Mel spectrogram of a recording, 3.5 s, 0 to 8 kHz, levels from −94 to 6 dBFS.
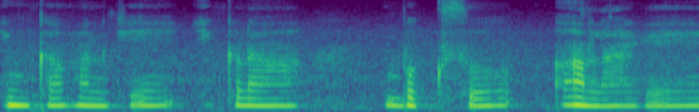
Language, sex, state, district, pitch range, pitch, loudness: Telugu, male, Andhra Pradesh, Annamaya, 190-200 Hz, 195 Hz, -21 LUFS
